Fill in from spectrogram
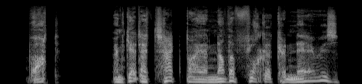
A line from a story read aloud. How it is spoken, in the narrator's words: muttered Ron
